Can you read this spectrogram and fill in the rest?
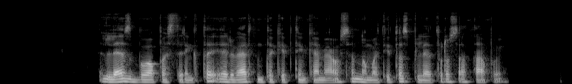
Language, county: Lithuanian, Utena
